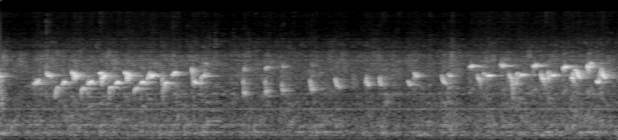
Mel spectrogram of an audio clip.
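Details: Energetic yellow-vented bulbul song of the ngetir ngerol type: quick bursts of chirpy whistled notes, a short looser stretch of separate notes mid-way, then a dense rolling run again, with soft background hum.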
